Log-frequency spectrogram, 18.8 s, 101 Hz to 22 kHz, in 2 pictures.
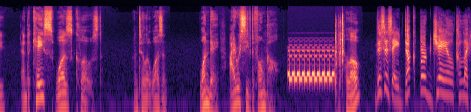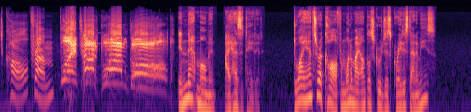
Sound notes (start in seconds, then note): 5.7 phone rings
